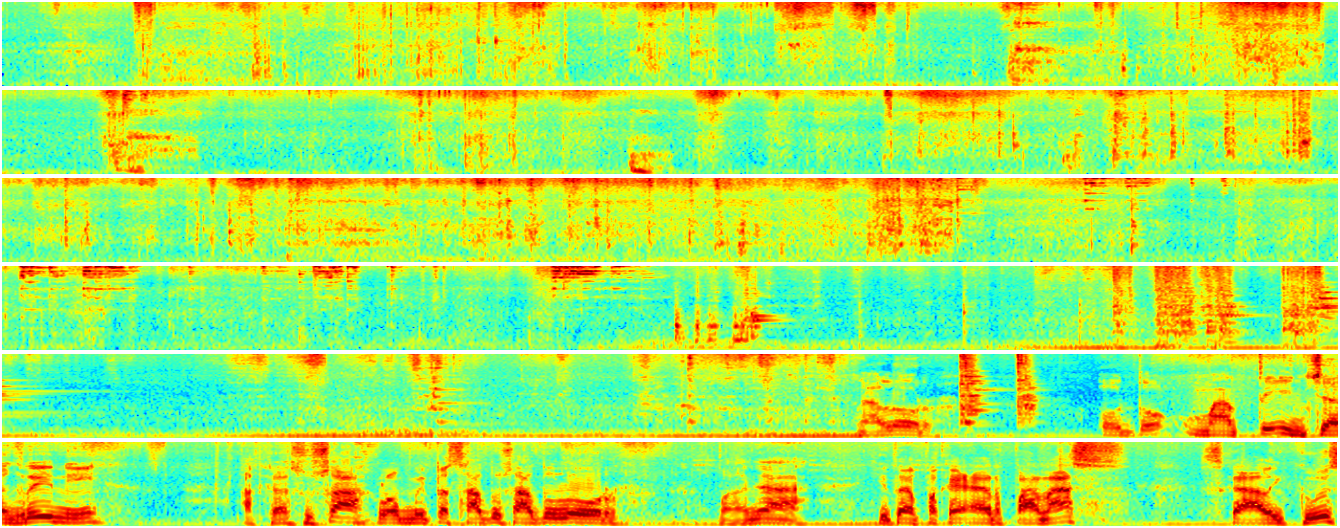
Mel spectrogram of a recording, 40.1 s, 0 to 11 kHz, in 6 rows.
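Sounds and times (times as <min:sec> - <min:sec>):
low steady hum: 0:00.0 - 0:33.2
plastic bag rustling: 0:00.8 - 0:25.5
metal tins clinking: 0:14.4 - 0:24.2, 0:25.4 - 0:27.3, 0:28.1 - 0:32.0.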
